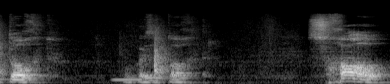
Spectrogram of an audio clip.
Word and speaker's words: school: Que se pronuncia como SG gutural. Então, né, esse ó. Faz. Por exemplo, como esse aqui. Schau. Schau. Por exemplo, esse. Scheef. Scheef. Por exemplo, esse. School.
